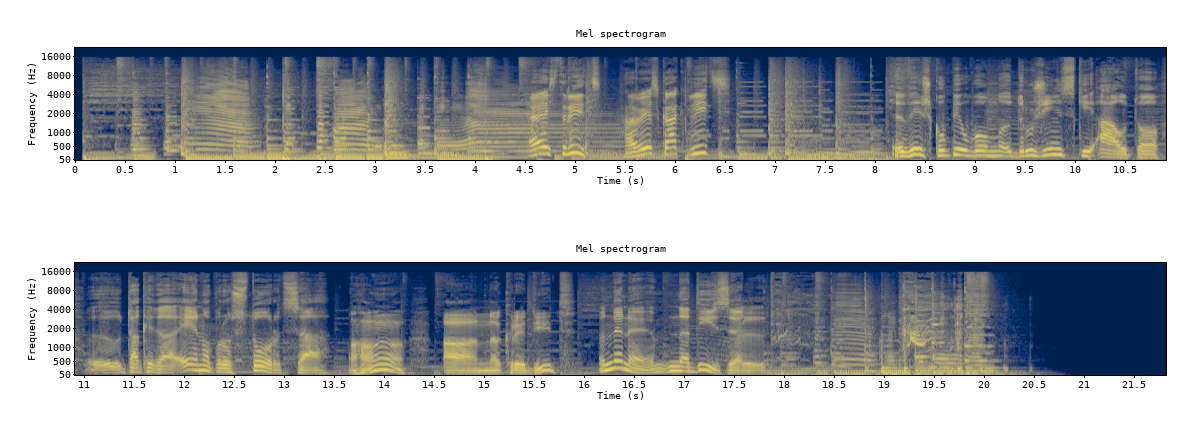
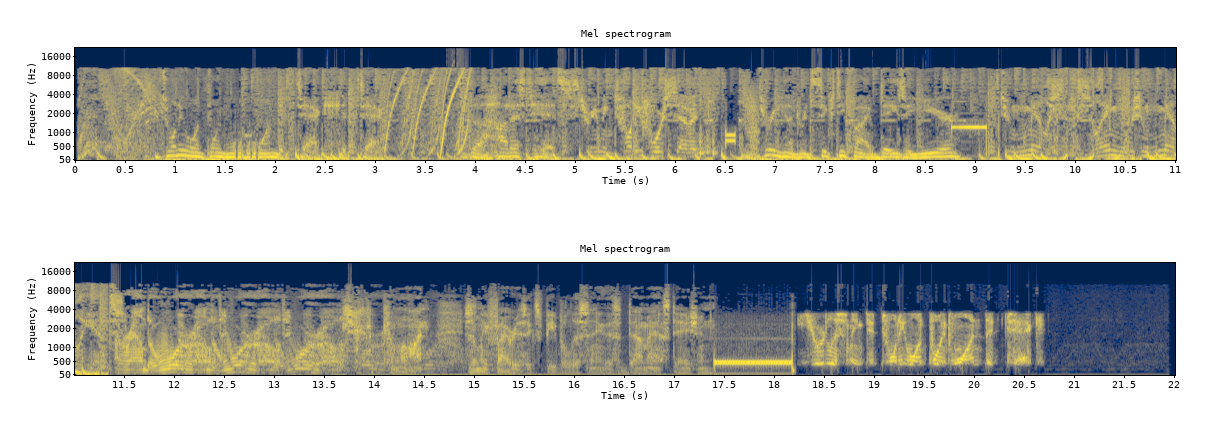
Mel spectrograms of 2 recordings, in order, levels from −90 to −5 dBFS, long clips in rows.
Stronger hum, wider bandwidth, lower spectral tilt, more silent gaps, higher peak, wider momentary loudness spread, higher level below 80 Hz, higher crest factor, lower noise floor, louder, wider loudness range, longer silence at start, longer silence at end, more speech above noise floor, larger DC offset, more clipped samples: neither; second, 16 kHz vs over 20 kHz; about the same, -4.5 dB/octave vs -3.5 dB/octave; neither; second, -4 dBFS vs 0 dBFS; about the same, 9 LU vs 8 LU; second, -30 dBFS vs -22 dBFS; first, 16 dB vs 10 dB; first, under -90 dBFS vs -54 dBFS; second, -19 LUFS vs -10 LUFS; about the same, 3 LU vs 5 LU; about the same, 0.1 s vs 0 s; about the same, 1.4 s vs 1.3 s; first, over 72 dB vs 44 dB; neither; neither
